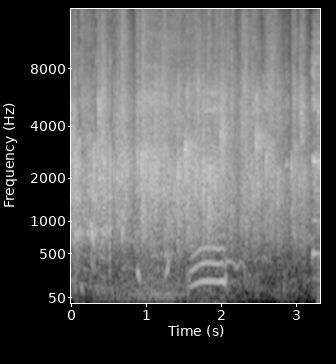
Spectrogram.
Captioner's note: all clapping and laughing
